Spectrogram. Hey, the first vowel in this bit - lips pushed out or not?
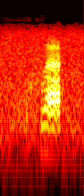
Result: no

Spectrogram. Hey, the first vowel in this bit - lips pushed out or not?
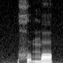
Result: yes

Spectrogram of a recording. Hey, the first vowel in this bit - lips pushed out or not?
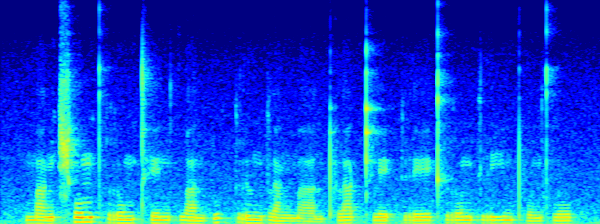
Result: no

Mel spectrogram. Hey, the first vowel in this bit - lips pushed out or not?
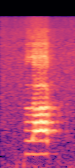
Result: no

